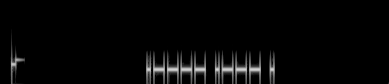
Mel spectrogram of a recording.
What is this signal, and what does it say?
Morse code, heard as a keyed tone, about 36 wpm, 700 Hz. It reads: 1JE
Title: Three Challenging Letter-Number Combinations 35wpm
